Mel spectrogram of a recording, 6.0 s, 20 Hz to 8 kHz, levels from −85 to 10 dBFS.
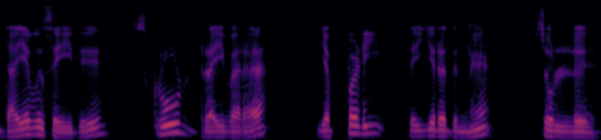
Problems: low volume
